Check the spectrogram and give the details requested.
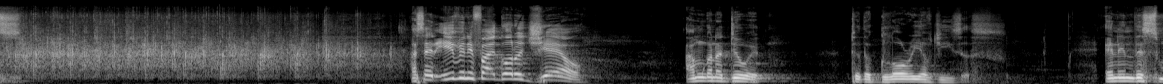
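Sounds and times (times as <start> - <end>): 
audience applauding: 0.0 - 4.7
speech: 4.1 - 5.9, 6.9 - 7.8, 8.5 - 10.0, 11.0 - 11.6.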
